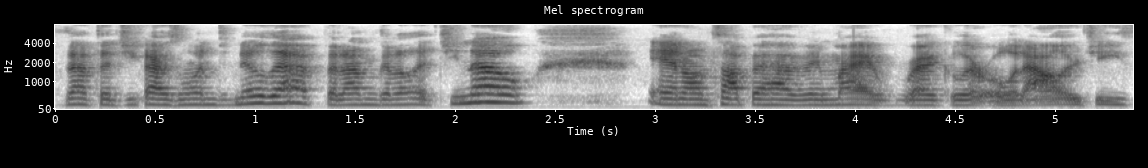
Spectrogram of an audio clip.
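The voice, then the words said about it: Sick-sounding voice. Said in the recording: “my voice sounds like this every day, all day, for the last 2 months. I sound crazy ... she still sounds sick to me”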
